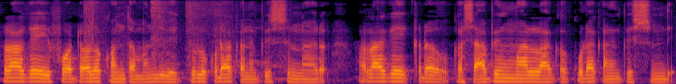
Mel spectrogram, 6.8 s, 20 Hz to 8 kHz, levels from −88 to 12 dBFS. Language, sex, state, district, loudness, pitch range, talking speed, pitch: Telugu, male, Andhra Pradesh, Sri Satya Sai, -17 LUFS, 110-125 Hz, 135 wpm, 120 Hz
